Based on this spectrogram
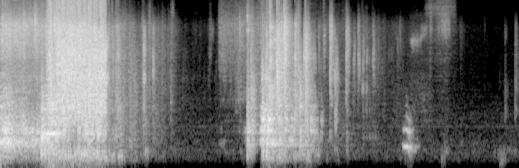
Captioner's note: crashing pellets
